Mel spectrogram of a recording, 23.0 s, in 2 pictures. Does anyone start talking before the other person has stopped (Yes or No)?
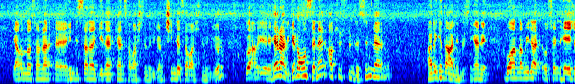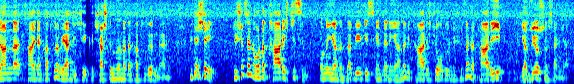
No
